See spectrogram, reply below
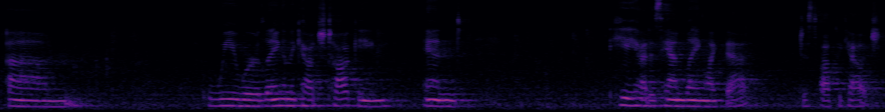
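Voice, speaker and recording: Woman witness on the stand: low, mellow, monotone, heard from a distance in a reverberant courtroom. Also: slight background noise. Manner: soft, flat and hesitant. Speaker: testifying witness. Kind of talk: courtroom testimony. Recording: distant, echoey courtroom audio with long reverb.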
